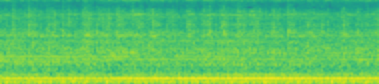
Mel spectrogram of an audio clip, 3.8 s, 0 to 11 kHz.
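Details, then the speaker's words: Highland Park Shaping Machine Model SM1 (1 HP motor) at slow rotational speed, shaping an earring plug: steady motor hum with clear constant tone, no scraping; wheel no longer grinding material off, everything fairly quiet, so the cut is done. "And then you can listen to the wheel and you can hear the wheel, and you can tell when it's done because it's no longer grinding material off, and everything gets fairly quiet."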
